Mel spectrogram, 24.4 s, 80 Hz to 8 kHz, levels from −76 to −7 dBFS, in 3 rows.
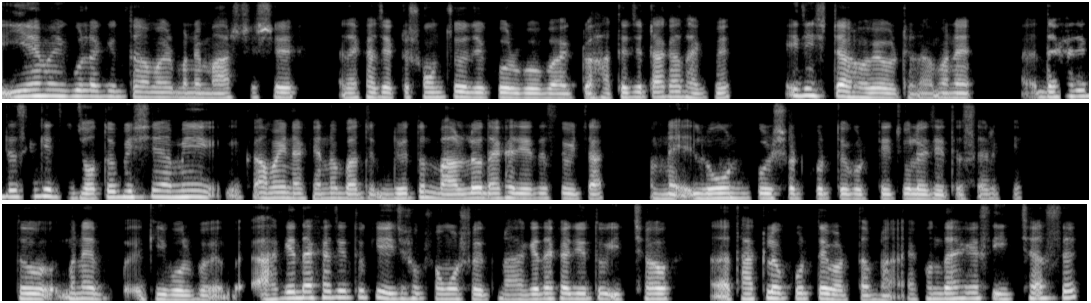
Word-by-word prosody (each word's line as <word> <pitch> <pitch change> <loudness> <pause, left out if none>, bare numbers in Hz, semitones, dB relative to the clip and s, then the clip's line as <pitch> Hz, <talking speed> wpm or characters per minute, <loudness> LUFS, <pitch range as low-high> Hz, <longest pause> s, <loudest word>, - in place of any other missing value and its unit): EMI 185 +1 +4
গুলা 175 -1 +2
কিন্তু 165 -1 -5
আমার 150 0 -1
মানে 140 0 -2
মাস 135 +2 0
শেষে 145 0 0 0.5
দেখা 140 +2 -2
যায় 145 - +3
একটা 145 - -6
সঞ্চয় 150 +1 +1
যে 145 - +3
করব 140 -2 +3 0.2
বা 130 - +3
একটু 125 - -7
হাতে 135 +1 -2
যে 150 - +1
টাকা 160 +1 +1
থাকবে 140 0 -2 0.5
এই 195 - +1
জিনিসটা 190 -3 +2
আর - - +2
হয়ে 140 0 +4
ওঠে 130 - -9
না। - - -4
মানে 135 0 +1 0.5
আ - - -12 0.2
দেখা 155 +3 0
যাইতেছে 190 +2 -1
কি 210 - +5 0.3
যত 145 0 +1 0.2
বেশি 180 +1 0
আমি 185 +1 +4 0.4
কামাই 160 +1 +2
না - - +1
কেন 140 +1 -3
বা 140 - +4 0.3
বেতন 150 +4 +1
বাড়লেও 140 +3 +5
দেখা 150 +2 +2
যাইতেছে 145 +1 -1
ওইটা 140 0 -1 0.5
মানে 135 - +1 0.2
লোন 150 +2 +6 0.2
পরিশোধ 145 -1 0
করতে, 140 0 -3
করতেই 135 0 -2
চলে 140 -1 +3
যাইতেছে 130 0 -4
আরকি। 140 0 -12 0.6
তো 165 - +2 0.3
মানে 165 0 +1 0.5
কি 150 - -1
বলব 135 0 +2 0.6
আগে 175 +5 +2
দেখা 190 +1 +3
যেত 200 0 0
কি 200 - -6
এই - - +3
যেসব 165 0 -3
সমস্যা 155 -1 0
হইত 140 0 -1
না। - - -4
আগে 150 +2 +3
দেখা 165 0 +3
যেত 160 +1 0 0.2
ইচ্ছা 155 +1 -4 0.5
আ - - -3 0.2
থাকলেও 165 +2 +3
করতে 165 0 +1
পারতাম 135 -1 -1
না। 130 - -2 0.2
এখন 160 +2 -6
দেখা 165 +1 +3
গেছে 170 - -3
ইচ্ছা 155 +3 -4
আছে 185 +2 -1
150 Hz, 190 wpm, -22 LUFS, 140-165 Hz, 0.6 s, লোন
